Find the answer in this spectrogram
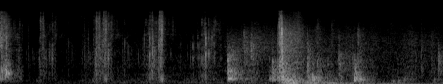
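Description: Irregular footsteps and knocks, with a heavier thud about three seconds in.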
